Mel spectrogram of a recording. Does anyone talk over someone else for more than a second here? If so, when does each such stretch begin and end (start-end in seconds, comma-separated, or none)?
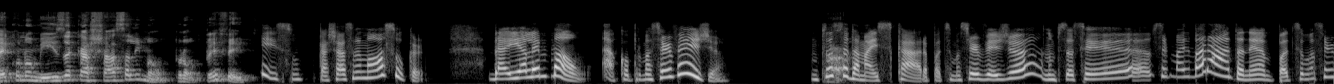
none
